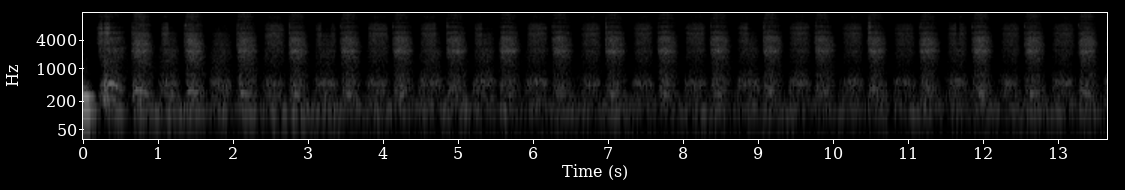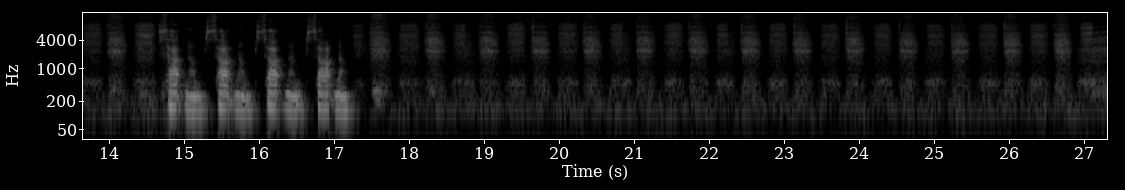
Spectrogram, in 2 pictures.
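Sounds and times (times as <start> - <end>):
speech: 0.0 - 1.2, 14.8 - 17.4
rapid forceful rhythmic breathing during a breathing exercise: 0.0 - 27.3.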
